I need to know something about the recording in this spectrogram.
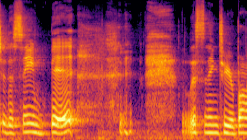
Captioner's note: laughs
